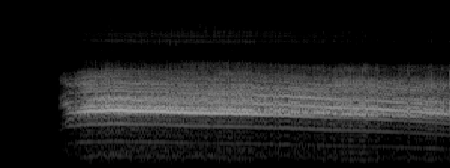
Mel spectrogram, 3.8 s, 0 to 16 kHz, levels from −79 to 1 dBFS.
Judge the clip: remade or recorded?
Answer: recorded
